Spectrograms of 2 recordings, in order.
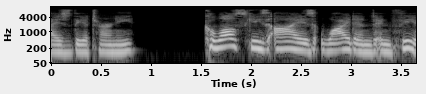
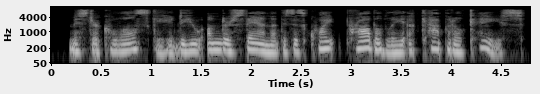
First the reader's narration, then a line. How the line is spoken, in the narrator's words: The defense attorney leaned in and hissed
